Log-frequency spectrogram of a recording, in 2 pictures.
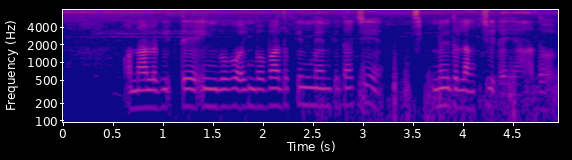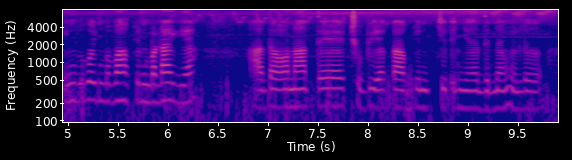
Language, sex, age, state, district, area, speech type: Santali, female, 45-60, West Bengal, Uttar Dinajpur, rural, spontaneous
